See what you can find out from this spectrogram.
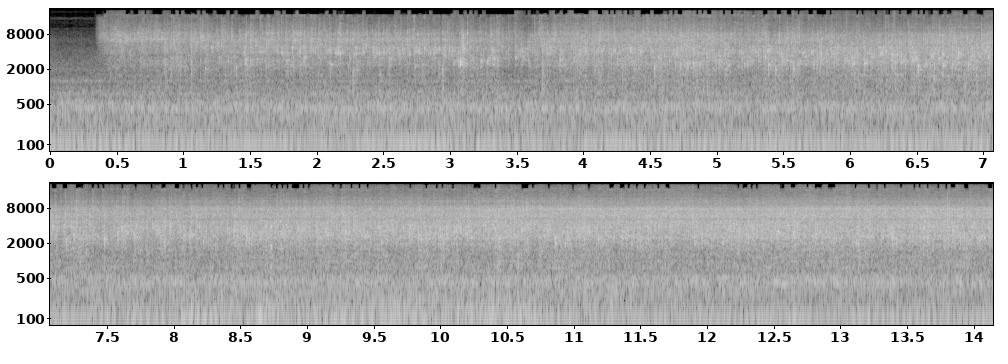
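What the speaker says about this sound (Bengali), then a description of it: "তেলটা গরম হয়ে গেছে, এবারে আমি ডিমগুলোকে আস্তে আস্তে ছেড়ে দিচ্ছি।" Duck eggs slide into hot oil laced with a little ghee and fry with a steady, bright hiss that holds evenly, moderately loud and close, with no voices.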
